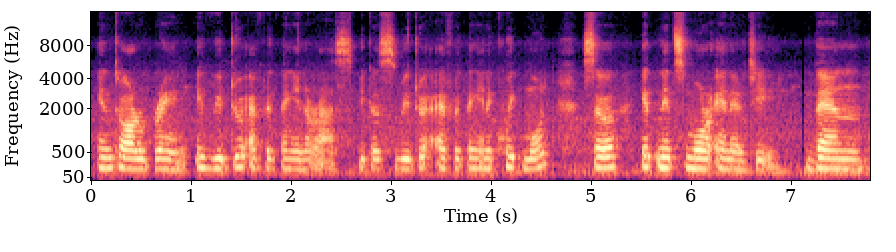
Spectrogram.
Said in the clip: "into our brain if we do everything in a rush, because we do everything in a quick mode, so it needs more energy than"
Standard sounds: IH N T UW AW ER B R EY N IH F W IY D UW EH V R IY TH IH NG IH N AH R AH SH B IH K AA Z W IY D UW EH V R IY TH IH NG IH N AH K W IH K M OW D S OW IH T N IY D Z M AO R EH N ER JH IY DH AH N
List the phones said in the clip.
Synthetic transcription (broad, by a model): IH N T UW AW ER B R EY N IH F W IY D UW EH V R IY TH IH NG IH N AH R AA S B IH K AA S W IY D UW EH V R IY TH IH NG IH N AH K W IH K M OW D S OW IH T N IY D S M AO R EH N ER JH IY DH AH N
